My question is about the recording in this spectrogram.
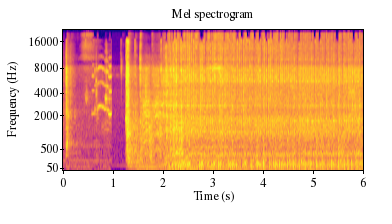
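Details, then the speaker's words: Tractor diesel just after fuel injection pump fitting, with injector pipes air-cleared and bled: brief crank, then it catches on the first try and settles into a steady, even idle with no misses; good pulling power. "One time തന്നെ first round തന്നെ start okay ഇപ്പോ നല്ല pulling നല്ല power ഉണ്ട്"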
